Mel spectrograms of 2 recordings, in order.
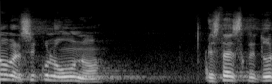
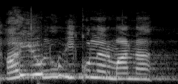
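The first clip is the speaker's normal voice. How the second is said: much higher, gossipy church lady; gossiping sister; 10 semitones higher than usual. Retold or imitated. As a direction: tattle like a nosy church gossip. (la hermana chismosa contando lo que vio, voz aguda de chisme)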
